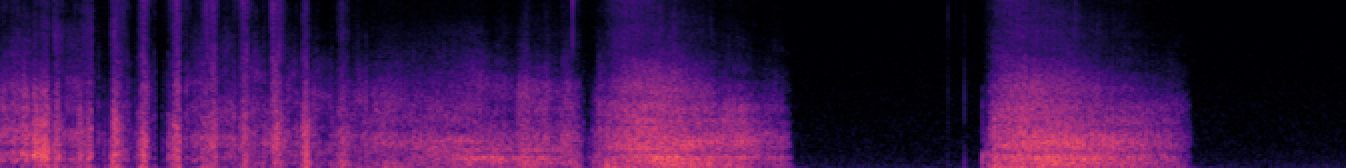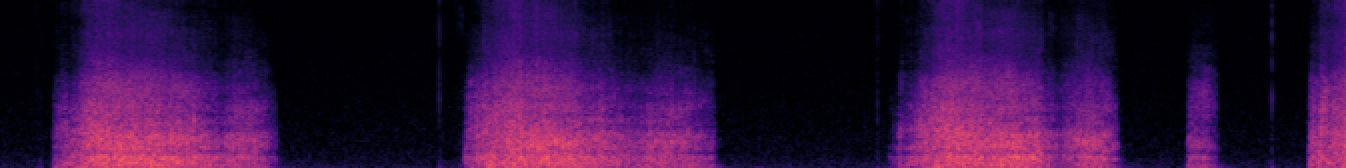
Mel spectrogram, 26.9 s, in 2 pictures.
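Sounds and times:
fingernails scratching hard against a microphone: 0.0 - 8.0, 9.8 - 12.0, 14.0 - 16.3, 18.0 - 20.7, 22.4 - 25.7, 26.6 - 26.9.

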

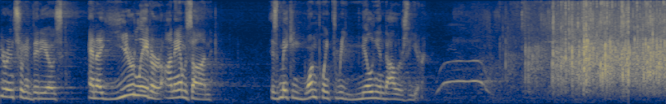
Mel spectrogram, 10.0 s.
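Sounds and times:
speech: 0.0 - 3.3, 4.0 - 6.4
audience applause: 7.4 - 9.9.

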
